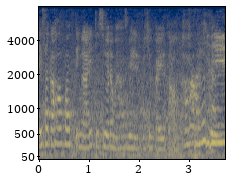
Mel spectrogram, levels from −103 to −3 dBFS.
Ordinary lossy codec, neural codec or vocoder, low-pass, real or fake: none; codec, 16 kHz, 4 kbps, FreqCodec, larger model; none; fake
